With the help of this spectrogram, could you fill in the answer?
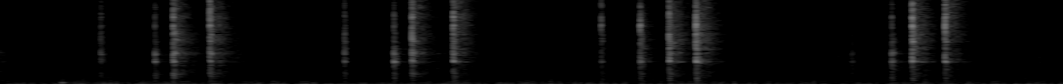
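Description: Long nails and fingertips tap on a polished reddish wooden bassoon joint, a hollow tube with metal rings and keys. About fifteen sharp, dry, high-pitched clicks come in irregular bursts of two or three, each dying away almost instantly.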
